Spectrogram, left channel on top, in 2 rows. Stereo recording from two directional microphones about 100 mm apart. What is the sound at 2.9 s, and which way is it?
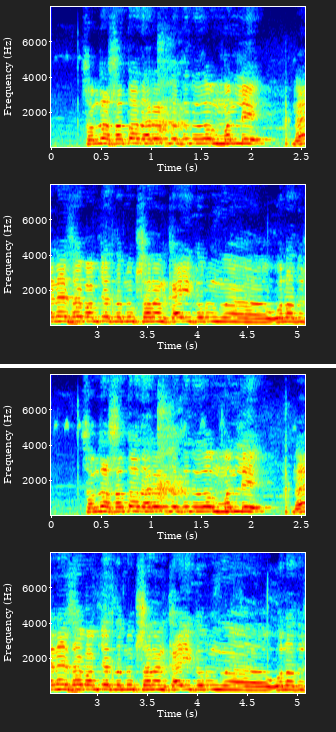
Speech, 15° right (ahead or behind).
